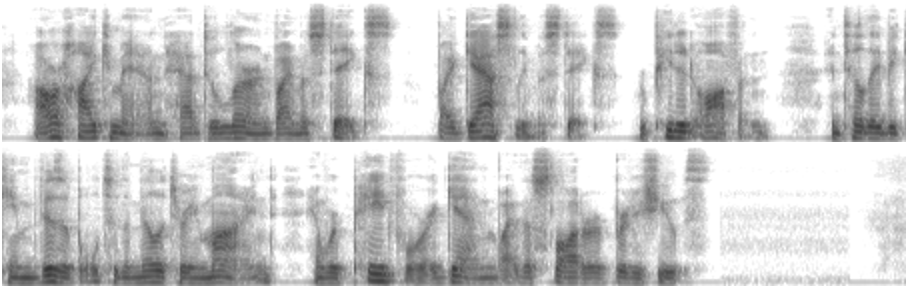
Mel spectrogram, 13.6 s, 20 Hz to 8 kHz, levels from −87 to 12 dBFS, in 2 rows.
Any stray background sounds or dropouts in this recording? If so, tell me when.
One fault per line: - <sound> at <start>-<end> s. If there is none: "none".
none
